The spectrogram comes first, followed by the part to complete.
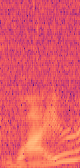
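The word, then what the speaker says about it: Weier: Anissa Wire, I think is how you say her name, and Morgan Geyser.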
